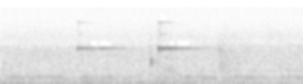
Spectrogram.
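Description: A phone beeps twice.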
